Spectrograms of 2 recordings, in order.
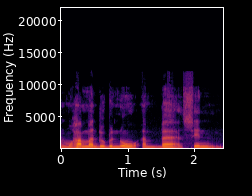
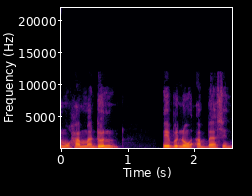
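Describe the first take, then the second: First: The i of ibnu is dropped and linked. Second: The i of ibnu is pronounced separately. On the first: The connecting hamzah is correctly left silent. The speaker calls it right. "maka yang benar diwasolkan" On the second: The connecting hamzah is wrongly changed into a full one. The speaker calls it wrong. "bukan Muhammadun ibnu Abbasin, bukan"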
